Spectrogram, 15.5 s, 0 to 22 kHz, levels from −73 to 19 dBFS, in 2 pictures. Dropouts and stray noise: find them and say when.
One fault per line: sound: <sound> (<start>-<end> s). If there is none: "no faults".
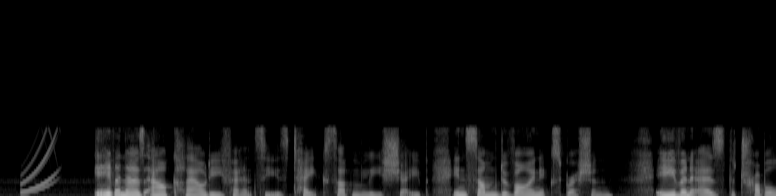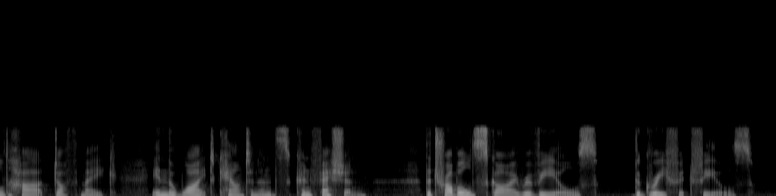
sound: chirp (0.2-0.6 s)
